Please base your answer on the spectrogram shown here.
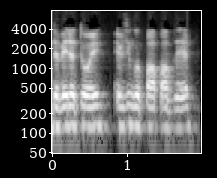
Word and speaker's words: Du Toit: just you know type in YouTube my name d toy everything will pop up there now for our younger listeners let me spell that out because uh it's not a name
